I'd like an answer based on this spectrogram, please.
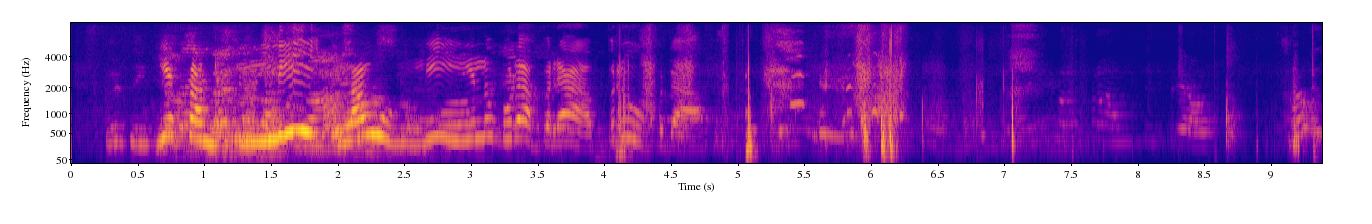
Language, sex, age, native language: Icelandic, female, 13, Icelandic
